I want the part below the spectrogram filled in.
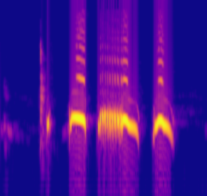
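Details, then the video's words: Decoy spotted dove cooing to draw other doves to a trap. Brief rough notes lead into three strong, sustained coos, the long middle one dropping in pitch at its close. The calls ring out through a village. "Tiếng chim cu gáy mồi gáy gọi vang cả xóm làng"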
